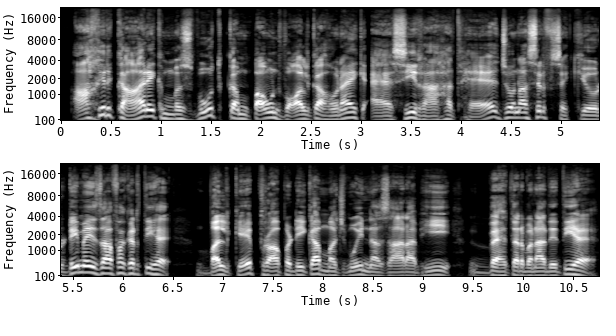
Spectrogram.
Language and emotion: Urdu, happy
